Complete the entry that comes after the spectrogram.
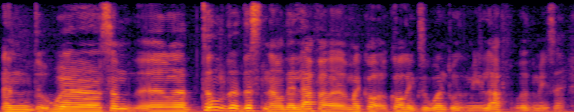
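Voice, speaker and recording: A man from Iraq talking as a podcast guest, pausing often with fillers and restarting his sentences. His pitch sits at an ordinary middle level. He gets lively and animated when he tells a story. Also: creaky. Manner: hesitant, many fillers and restarts, animated when telling stories. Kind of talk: casual interview chat.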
